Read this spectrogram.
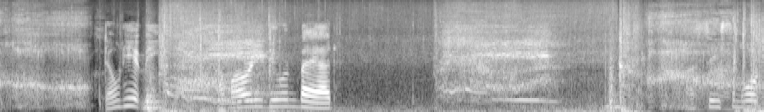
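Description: A zombie snarls and groans.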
